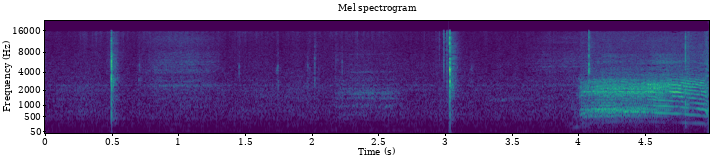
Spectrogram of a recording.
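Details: Romanov sheep during spring hoof trimming in Tver region, Russia; quiet handling knocks and clicks, then a single loud quavering bleat starting near the end and running to the close.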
